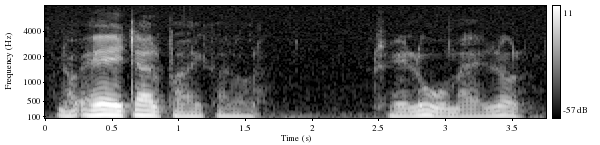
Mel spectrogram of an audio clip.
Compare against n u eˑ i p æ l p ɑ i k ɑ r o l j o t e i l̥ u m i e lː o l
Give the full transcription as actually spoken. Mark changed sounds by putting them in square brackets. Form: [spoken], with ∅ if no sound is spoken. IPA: n [o] eˑ i [t] æ l p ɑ i k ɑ [l] o l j o [s] e i l̥ [uː] m [æ] e lː o l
